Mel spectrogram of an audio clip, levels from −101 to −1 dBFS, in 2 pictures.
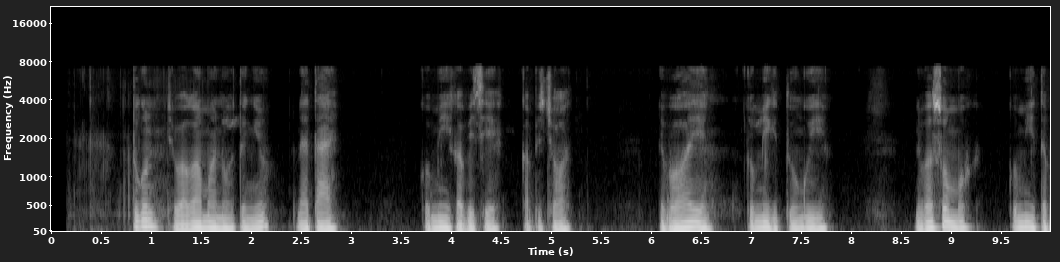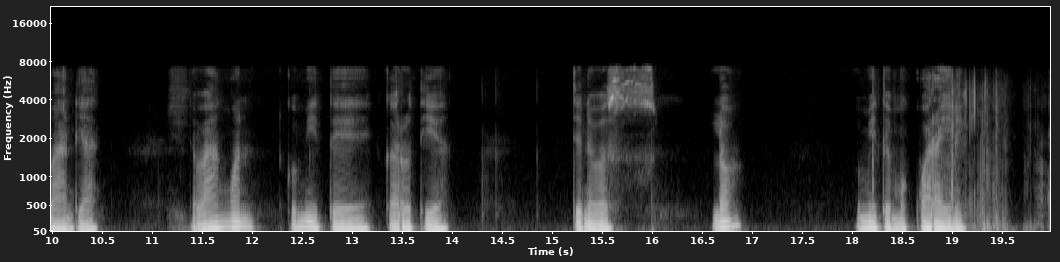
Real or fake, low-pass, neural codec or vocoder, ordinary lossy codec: real; 7.2 kHz; none; none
